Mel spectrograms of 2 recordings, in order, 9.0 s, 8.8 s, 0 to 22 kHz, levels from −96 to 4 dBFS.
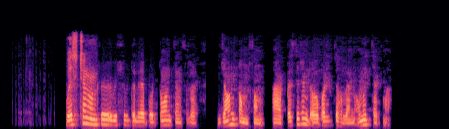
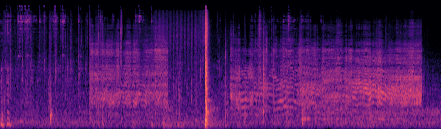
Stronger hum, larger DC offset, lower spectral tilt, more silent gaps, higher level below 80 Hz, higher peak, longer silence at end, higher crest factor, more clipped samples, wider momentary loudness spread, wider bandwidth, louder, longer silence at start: neither; neither; first, -6 dB/octave vs -2.5 dB/octave; first, 4.13-4.34 s, 5.30-5.45 s vs none; first, -64 dBFS vs -76 dBFS; about the same, -2 dBFS vs -4 dBFS; first, 1.2 s vs 0 s; second, 18 dB vs 34 dB; neither; about the same, 12 LU vs 13 LU; second, 8.2 kHz vs 18 kHz; first, -19 LUFS vs -35 LUFS; first, 1.35 s vs 0 s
